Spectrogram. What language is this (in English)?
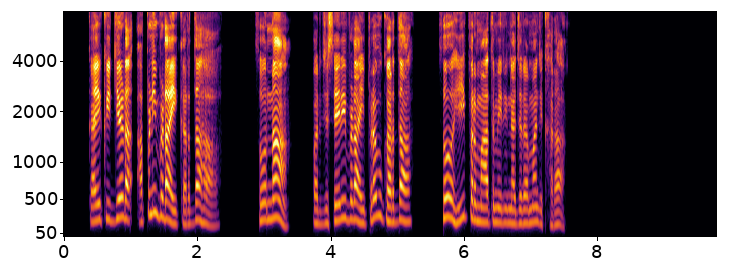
Gaddi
